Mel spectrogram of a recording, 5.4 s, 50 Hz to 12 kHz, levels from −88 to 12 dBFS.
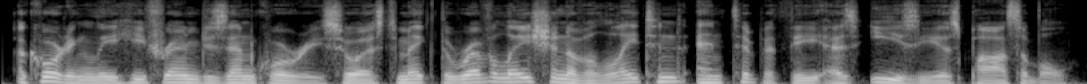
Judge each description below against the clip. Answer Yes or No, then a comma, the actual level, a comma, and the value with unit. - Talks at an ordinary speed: No, fast, 210 wpm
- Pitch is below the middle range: Yes, low, 120 Hz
